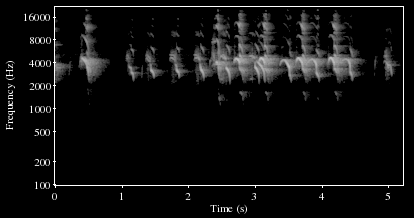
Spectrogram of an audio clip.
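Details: Newly hatched colorful chicks produce irregular high peeps that build into a rapid, overlapping chorus of falling cheeps before tailing off to a few isolated calls.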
